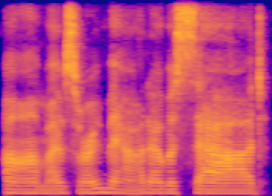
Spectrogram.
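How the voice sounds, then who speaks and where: With a low, monotone voice showing vocal fry, this middle-aged woman speaks at normal speed, her tone a bit bright, clear and resonant. She is a casino executive from the Coeur d'Alene reservation in Idaho, US, sharing her story as an interview guest earnestly and reflectively, with frequent ums.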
